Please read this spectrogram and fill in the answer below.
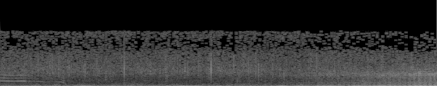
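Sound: car engine running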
